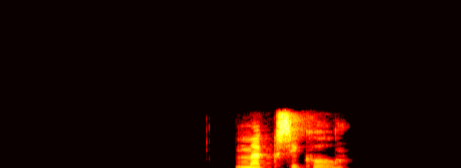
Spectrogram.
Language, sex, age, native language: Icelandic, female, 20-29, Icelandic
